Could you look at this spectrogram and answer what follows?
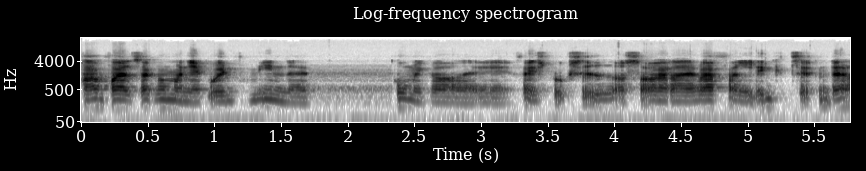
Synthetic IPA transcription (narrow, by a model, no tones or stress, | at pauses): fʁɑm̰fɒæl̰d̥sɒ̽kunəmænjaɡ̥o̰e̝npʰɒ̽miːnø | kʰo̝̰ːmiɡ̥ɐfḛsb̥uɡ̥sḭːð̞̩ˠɒ̽sɒ̽æɐɾɑ̈iʋæɐ̰d̥fæl̰ːe̝ŋ̰ɡ̥t͡sʰe̝ld̥end̥æɐ̰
